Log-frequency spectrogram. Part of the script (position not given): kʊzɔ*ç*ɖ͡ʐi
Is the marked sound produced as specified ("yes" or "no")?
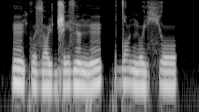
no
